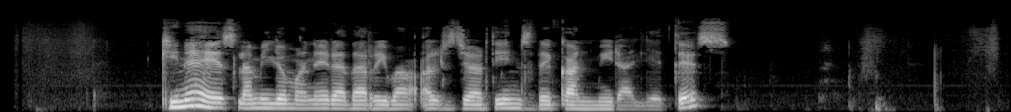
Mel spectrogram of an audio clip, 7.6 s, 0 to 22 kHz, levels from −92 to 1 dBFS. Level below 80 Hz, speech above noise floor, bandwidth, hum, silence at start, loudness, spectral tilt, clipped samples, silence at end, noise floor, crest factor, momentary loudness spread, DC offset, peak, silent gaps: -72 dBFS; 53 dB; 10 kHz; none; 1.2 s; -21 LUFS; -6 dB/octave; under 0.1%; 1 s; -74 dBFS; 20 dB; 13 LU; under 0.1%; -4 dBFS; none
